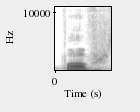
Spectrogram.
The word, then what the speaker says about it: Favre: How do you say that? Favre. – Favre is good. – Favre, I think, is how they pronounce it.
